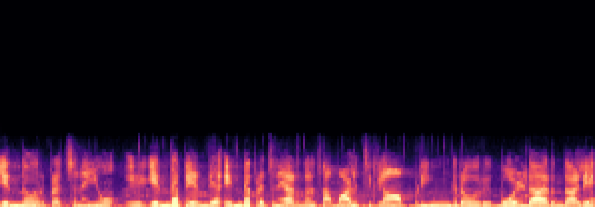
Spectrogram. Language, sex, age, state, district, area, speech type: Tamil, female, 18-30, Tamil Nadu, Tiruchirappalli, rural, spontaneous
